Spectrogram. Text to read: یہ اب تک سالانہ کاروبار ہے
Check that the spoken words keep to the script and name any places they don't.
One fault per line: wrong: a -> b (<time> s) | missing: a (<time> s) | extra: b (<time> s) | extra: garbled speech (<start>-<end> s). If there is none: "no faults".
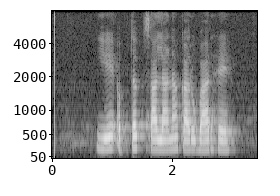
no faults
